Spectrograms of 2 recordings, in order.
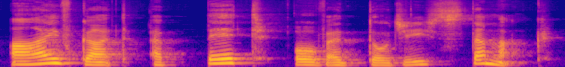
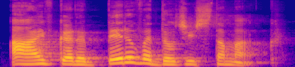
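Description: First: It is said slowly with each word separate. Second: It is said fast with words run together.

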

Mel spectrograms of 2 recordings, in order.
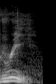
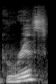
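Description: First: The name is said with a silent final s. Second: The name is said as spelled, final s sounded. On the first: The speaker calls it right. "but it's called Gris" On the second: The speaker calls it wrong. "A lot of you people might pronounce it as Gris, because it's spelled G-R-I-S"

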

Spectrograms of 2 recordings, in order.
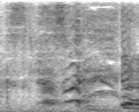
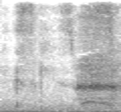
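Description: First: It is said in a full, loud voice. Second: It is said in a whisper.

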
